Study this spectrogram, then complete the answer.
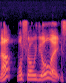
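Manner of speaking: acted cheeky, insolent, dismissive, can't-be-bothered tone. Acting out the husband's imagined reply to his wife: imitating an insolent husband. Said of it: "little insolent little asshole".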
